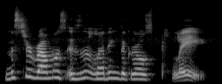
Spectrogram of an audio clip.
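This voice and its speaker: A woman's voice: sits high, moderate pace, bright, forceful tone, voice pushed up. A woman voicing an outspoken, spirited seventh-grade girl in a children's storybook. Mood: exasperated. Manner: emphatic, outspoken.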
